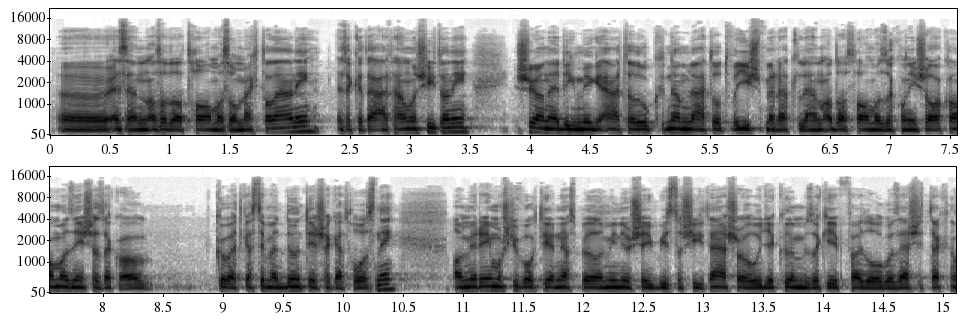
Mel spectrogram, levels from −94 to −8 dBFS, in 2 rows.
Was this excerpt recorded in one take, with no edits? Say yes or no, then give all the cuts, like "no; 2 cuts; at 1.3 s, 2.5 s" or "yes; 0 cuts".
no; 1 cut; at 10.8 s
